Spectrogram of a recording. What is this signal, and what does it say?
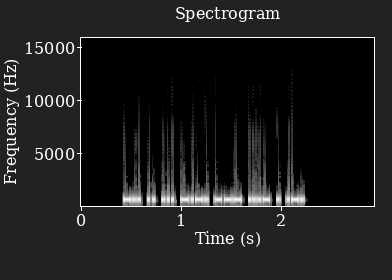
Morse code, heard as a keyed tone, about 52 wpm, 700 Hz. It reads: DISCOVER
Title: Sentences from Top 1100 Words - New Word Drill - 50wpm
